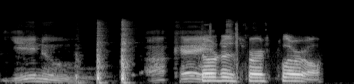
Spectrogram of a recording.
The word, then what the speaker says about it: yenu: Not yanu, but yenu.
